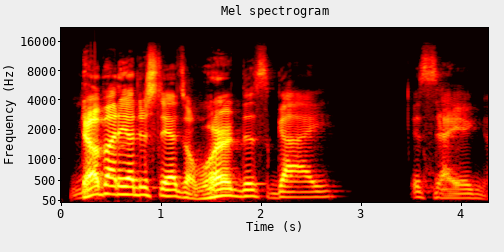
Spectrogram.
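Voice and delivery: Trump voice. Retold or imitated. Host mocking Trump to viewers, blustering Trump voice. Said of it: "my Trump voice".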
